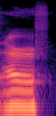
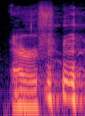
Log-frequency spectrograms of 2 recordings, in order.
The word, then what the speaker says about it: Arif: My name is Arif. What? Arif. Arif. The A is silent.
